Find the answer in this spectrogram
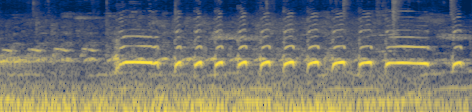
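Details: Zebra doves, three Bangkok birds and one local one, in song: after a few soft coos comes a quick, regular string of short, bright, curved notes about four per second over faint background rumble.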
